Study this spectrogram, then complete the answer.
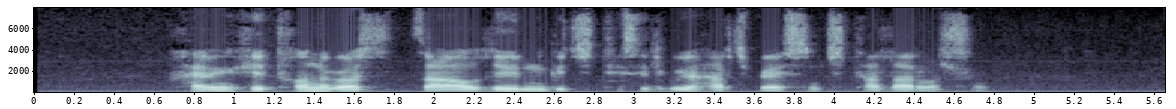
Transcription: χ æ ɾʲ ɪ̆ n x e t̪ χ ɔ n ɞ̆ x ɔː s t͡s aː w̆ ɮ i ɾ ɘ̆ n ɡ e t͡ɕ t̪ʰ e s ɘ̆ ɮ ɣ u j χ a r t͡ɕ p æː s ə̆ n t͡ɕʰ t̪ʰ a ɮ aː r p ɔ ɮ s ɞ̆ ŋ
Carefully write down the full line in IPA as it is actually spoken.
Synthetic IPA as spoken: χ æ ɾʲ ɪ̆ ŋ x e t̪ χ ɔ n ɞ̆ ɣ ɔː s t͡s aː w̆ ɮ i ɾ ɘ̆ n ɡ e t͡ɕ t̪ʰ e s ɘ̆ ɮ ɣ u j χ a r t͡ɕ p æː s ə̆ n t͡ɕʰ t̪ʰ a ɮ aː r p ɔ ɮ s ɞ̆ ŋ

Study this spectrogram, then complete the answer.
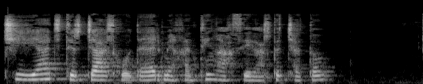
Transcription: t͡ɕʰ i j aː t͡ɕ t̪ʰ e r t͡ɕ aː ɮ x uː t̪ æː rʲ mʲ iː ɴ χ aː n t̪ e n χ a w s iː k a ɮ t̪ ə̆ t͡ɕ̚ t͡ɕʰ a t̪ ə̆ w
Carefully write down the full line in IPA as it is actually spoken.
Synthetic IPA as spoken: t͡ɕʰ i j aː t͡ɕ t̪ʰ e r t͡ɕ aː ɮ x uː t̪ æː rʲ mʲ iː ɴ χ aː n t̪ʰ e ŋ χ a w s iː k a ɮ t̪ ə̆ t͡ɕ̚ t͡ɕʰ a t̪ ə̆ w

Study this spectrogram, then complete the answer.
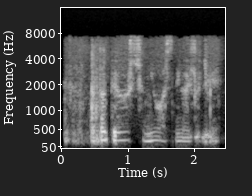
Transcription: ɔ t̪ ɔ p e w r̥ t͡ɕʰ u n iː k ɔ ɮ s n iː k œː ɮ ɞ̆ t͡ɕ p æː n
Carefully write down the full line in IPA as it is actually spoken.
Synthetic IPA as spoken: ɔ t̪ ɔː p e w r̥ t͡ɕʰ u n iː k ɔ ɮ s n iː k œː ɮ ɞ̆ t͡ɕ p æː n

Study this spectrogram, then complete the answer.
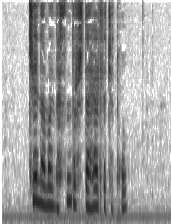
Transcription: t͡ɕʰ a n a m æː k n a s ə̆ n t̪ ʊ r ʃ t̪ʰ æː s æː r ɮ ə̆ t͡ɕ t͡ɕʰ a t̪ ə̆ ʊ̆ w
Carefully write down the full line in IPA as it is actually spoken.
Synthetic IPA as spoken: t͡ɕʰ i n a m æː k n a s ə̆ n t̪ ʊ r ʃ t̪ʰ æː χ æː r ɮ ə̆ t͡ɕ t͡ɕʰ a t̪ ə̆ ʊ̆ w

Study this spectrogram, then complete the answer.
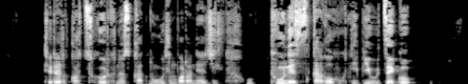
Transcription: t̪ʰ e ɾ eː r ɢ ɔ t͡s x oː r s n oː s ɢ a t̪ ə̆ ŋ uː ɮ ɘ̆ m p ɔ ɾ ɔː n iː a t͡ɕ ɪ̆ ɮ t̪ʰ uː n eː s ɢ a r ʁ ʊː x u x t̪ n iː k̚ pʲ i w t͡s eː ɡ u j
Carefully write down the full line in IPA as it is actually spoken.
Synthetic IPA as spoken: t̪ʰ e ɾ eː r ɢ ɔ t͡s x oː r x n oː s ɢ a t̪ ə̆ n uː ɮ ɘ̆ m p ɔ ɾ ɔː n iː a t͡ɕ ɪ̆ ɮ t̪ʰ uː n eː s ɢ a r ʁ ʊː x u x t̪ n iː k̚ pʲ i u t͡s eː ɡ u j

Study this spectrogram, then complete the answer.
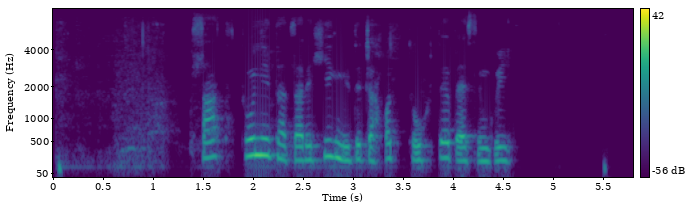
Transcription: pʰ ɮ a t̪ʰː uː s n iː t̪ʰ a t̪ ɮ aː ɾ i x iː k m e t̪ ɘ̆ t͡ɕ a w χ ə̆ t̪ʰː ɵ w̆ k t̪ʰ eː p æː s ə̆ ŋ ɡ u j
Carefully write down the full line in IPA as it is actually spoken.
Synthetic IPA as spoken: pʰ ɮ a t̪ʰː uː n iː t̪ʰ a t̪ ɮ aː ɾ i x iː k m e t̪ ɘ̆ t͡ɕ a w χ ə̆ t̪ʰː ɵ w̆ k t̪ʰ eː p æː s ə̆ ŋ ɡ u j

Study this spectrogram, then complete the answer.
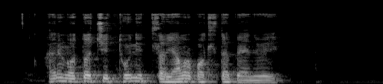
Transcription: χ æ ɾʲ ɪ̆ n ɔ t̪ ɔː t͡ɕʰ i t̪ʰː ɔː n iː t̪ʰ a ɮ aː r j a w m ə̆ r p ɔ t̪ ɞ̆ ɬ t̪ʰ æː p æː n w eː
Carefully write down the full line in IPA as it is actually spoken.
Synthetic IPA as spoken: χ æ ɾʲ ɪ̆ ŋ ɔ t̪ ɔː t͡ɕʰ i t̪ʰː uː n iː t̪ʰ a ɮ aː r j a m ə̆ r p ɔ t̪ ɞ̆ ɬ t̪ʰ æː p æː n w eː

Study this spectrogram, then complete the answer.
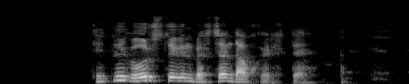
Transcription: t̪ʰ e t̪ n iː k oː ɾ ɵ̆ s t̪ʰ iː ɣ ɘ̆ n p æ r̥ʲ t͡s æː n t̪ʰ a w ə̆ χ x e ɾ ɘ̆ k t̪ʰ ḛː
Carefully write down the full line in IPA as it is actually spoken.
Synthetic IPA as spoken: t̪ʰ e t̪ n iː k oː ɾ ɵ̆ s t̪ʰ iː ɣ ɘ̆ n p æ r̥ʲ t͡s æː n t̪ a w ə̆ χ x e ɾ ɘ̆ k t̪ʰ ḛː

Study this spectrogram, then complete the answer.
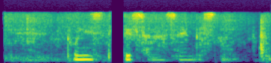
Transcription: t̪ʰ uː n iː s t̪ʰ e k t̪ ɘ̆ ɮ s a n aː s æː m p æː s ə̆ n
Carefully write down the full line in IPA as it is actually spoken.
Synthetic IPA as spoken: t̪ʰ uː n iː s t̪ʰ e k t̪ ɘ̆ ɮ s a n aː s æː m p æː s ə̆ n

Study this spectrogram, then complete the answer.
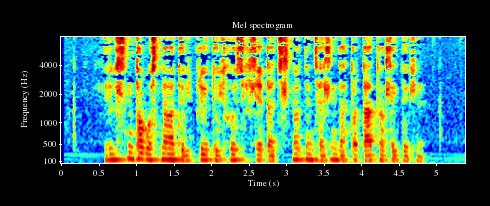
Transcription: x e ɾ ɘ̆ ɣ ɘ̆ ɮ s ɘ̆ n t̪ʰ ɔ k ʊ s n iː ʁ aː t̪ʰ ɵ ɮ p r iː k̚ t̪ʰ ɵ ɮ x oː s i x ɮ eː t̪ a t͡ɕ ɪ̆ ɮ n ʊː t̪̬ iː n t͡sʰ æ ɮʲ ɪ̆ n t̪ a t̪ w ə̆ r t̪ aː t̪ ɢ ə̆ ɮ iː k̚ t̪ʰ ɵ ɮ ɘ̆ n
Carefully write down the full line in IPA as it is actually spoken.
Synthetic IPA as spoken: x e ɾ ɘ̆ ɣ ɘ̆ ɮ s ɘ̆ n t̪ʰ ɔ k ʊ s n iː ʁ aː t̪ʰ ɵ ɮ p r iː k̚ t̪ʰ ɵ ɮ x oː s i x ɮ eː t̪ a t͡ɕ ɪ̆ ɮ n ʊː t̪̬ iː n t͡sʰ æ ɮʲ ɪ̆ n t̪ a t̪ w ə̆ r t̪ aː t̪ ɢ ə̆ ɮ iː k̚ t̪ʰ ɵ ɮ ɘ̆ n

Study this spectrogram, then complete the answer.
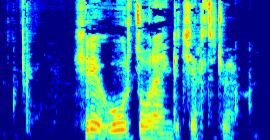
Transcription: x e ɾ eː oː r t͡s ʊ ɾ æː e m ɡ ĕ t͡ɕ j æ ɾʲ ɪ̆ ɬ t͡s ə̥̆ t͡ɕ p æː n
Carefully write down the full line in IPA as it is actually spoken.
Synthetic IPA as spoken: x e ɾ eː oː r t͡s ʊː ɾ aː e ŋ ɡ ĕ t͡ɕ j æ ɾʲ ɪ̆ ɬ t͡s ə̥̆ t͡ɕ p æː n

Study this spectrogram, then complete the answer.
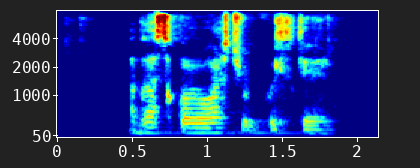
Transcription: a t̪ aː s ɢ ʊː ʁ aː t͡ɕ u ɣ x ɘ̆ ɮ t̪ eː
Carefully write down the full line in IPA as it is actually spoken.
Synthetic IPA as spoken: a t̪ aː s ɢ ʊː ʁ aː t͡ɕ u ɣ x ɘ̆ ɮ t̪ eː

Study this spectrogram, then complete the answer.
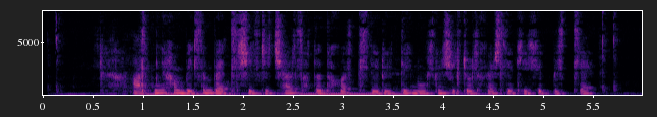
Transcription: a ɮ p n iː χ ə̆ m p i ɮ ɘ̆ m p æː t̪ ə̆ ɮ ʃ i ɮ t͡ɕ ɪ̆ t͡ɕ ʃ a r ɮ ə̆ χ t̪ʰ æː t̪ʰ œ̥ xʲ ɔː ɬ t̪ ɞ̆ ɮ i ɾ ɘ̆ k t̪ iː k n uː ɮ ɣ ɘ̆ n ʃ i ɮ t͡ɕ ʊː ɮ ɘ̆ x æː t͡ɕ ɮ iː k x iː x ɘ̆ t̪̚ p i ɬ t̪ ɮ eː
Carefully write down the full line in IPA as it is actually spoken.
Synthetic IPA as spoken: a ɮ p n iː χ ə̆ m p i ɮ ɘ̆ m p æː t̪ ə̆ ɮ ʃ i ɮ t͡ɕ ɪ̆ t͡ɕ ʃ a r ɮ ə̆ χ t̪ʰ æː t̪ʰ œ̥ xʲ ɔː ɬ t̪ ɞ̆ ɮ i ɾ ɘ̆ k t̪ iː k n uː ɮ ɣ ɘ̆ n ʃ i ɮ t͡ɕ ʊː ɮ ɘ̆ x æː t͡ɕ ɮ iː k x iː x ɘ̆ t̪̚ p i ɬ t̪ ɮ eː

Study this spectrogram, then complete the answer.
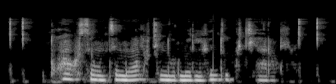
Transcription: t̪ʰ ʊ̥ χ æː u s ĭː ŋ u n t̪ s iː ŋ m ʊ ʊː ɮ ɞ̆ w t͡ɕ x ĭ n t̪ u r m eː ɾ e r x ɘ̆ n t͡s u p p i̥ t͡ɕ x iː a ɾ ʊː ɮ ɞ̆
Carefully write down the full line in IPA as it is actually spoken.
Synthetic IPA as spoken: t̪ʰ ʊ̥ χ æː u s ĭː ŋ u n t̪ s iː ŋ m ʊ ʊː ɮ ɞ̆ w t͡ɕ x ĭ n t̪ u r m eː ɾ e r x ɘ̆ n t͡s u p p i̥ t͡ɕ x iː a ɾ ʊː ɮ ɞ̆

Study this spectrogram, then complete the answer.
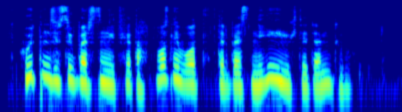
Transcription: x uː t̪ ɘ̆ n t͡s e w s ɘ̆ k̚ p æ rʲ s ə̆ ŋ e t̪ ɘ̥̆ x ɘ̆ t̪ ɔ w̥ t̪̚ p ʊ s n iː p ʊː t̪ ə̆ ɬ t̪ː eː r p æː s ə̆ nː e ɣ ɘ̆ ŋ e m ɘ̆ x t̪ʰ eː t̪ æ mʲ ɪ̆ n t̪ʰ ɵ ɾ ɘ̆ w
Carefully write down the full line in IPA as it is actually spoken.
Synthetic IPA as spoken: x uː t̪ ɘ̆ n t͡s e w s ɘ̆ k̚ p æ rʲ s ə̆ ŋ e t̪ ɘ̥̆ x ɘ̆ t̪ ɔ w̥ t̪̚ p ʊː s n iː p ʊː t̪ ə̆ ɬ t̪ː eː r p æː s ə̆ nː e ɣ ɘ̆ ŋ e m ɘ̆ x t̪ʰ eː t̪ æ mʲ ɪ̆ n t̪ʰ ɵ ɾ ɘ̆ w

